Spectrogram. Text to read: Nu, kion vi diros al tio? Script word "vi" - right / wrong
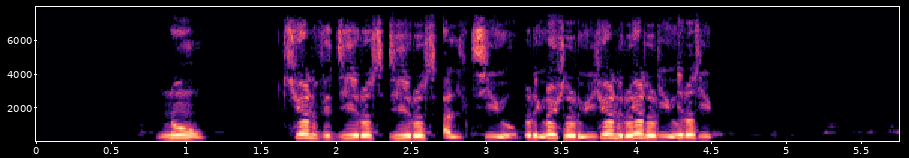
right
